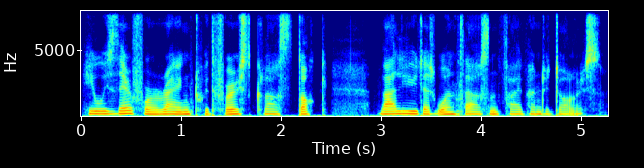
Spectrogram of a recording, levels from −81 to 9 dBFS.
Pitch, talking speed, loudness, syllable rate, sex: 185 Hz, 160 wpm, -17 LUFS, 5.1 syllables/s, female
